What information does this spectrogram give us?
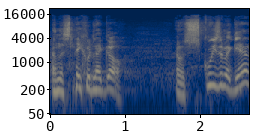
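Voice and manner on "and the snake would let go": ordinary delivery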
